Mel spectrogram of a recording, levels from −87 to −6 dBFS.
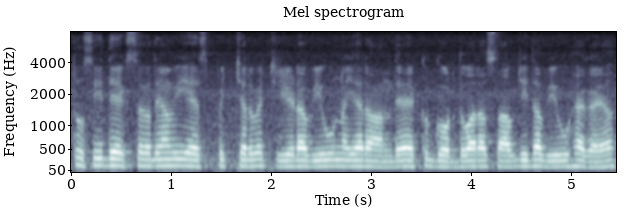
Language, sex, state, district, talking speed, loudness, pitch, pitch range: Punjabi, male, Punjab, Kapurthala, 230 wpm, -15 LUFS, 130 Hz, 130-140 Hz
